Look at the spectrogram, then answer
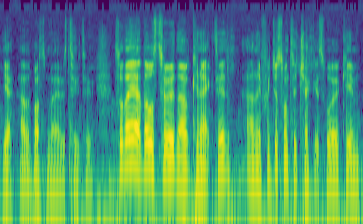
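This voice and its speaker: A man's voice: medium pitch, sing-song, a little fast. A man presenting an unscripted technical tutorial, informally talking through each step aloud as he goes. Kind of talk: unscripted step-by-step software walkthrough.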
